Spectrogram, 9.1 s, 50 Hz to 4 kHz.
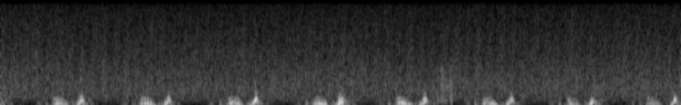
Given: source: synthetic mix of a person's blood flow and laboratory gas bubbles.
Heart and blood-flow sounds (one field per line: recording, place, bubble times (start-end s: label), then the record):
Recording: Doppler ultrasound of blood flow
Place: precordium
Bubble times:
5.81-6.05 s: bubbles
From the record:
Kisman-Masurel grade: 121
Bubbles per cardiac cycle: 1 to 2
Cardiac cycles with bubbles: 10 to 50%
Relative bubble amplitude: barely perceptible (0.100 to 0.250)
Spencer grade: 2 (many but less than half of the cardiac periods contain bubble signals, singularly or in groups)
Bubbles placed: only in the low amplitude regions of the cardiac cycle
